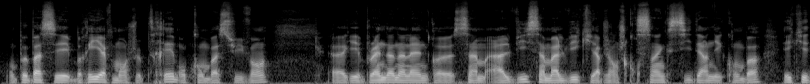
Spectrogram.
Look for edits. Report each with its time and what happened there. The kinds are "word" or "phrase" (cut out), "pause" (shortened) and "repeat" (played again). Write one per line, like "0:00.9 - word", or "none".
0:01.5 - word
0:01.8 - word
0:03.5 - word
0:04.3 - word
0:06.0 - word
0:06.4 - word

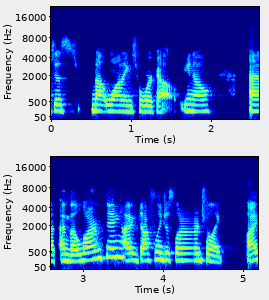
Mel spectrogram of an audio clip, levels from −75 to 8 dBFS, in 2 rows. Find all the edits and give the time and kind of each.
0:02.6 - word

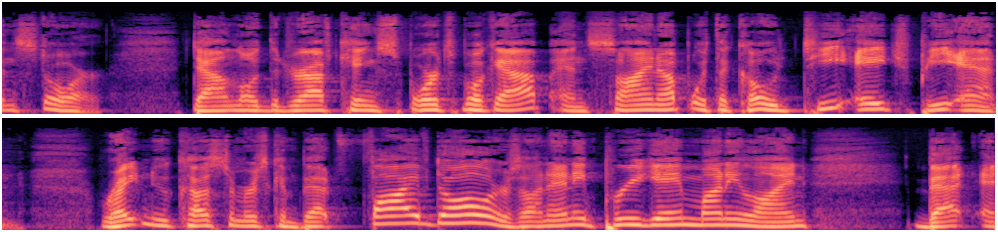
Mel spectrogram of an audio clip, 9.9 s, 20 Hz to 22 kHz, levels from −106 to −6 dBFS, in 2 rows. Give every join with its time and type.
0:02.7 - word
0:05.7 - word

